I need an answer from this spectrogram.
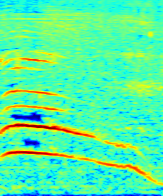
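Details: Kitten indoors giving a single drawn-out meow, a clear harmonic tone that holds steady then slides downward over under two seconds, with a quiet room in the background and a person softly urging another not to wake her.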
